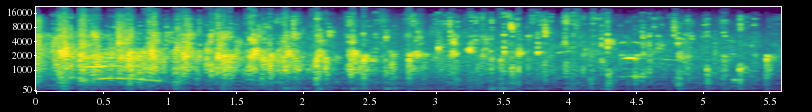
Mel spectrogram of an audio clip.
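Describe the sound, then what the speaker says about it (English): Applause from a room of attendees at a community cultural session on Afghan immigrants and refugees: dense, steady clapping sustained throughout, close and fairly loud, with a few voices faintly underneath. "If you're happy, let's applaud them and give them positive."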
